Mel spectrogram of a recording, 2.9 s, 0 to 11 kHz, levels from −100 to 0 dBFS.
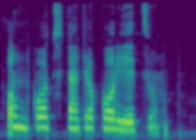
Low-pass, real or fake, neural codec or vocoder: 9.9 kHz; fake; codec, 16 kHz in and 24 kHz out, 1.1 kbps, FireRedTTS-2 codec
